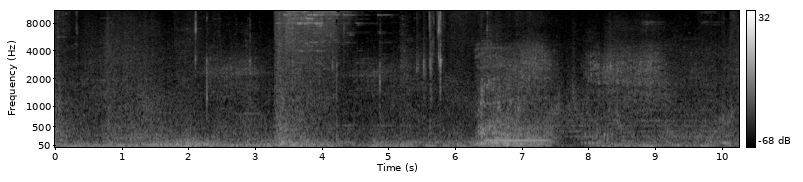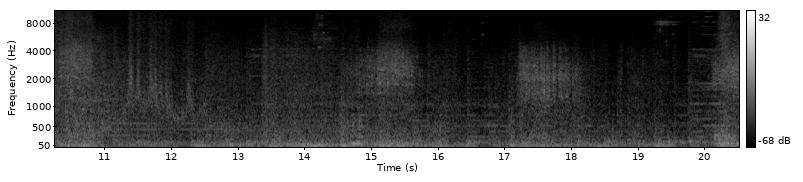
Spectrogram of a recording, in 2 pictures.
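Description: Video game sound effects whoosh and crackle.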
